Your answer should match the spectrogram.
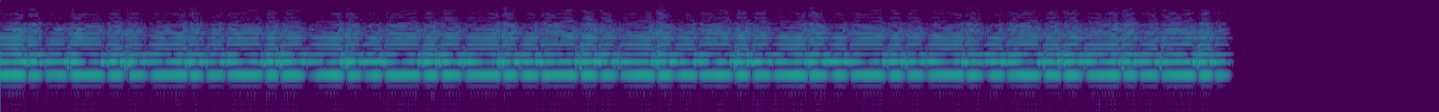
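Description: Solo fiddle played in an Old Time shuffle bowing pattern, holding one steady pitch while quick, evenly repeating bow strokes give the eighth notes a rhythmic drive. It cuts off abruptly near the end.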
